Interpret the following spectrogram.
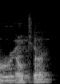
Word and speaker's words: realtor: Um I'm a realtor. Some people down south here, they like to call me a realtor. Um, but it's two syllables.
